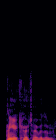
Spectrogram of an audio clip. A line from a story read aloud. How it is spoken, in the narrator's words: he muttered to Fenchurch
